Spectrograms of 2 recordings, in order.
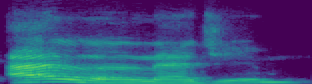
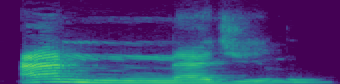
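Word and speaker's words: النجم: When we put alif and lam on that, we do not pronounce the lam. We do not say al-najim. We say an-najim.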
